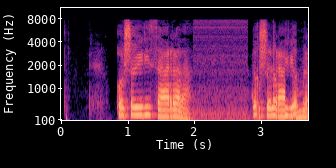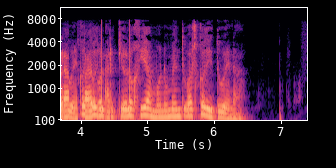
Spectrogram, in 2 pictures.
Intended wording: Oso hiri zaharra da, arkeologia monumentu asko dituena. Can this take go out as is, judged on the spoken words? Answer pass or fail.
fail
